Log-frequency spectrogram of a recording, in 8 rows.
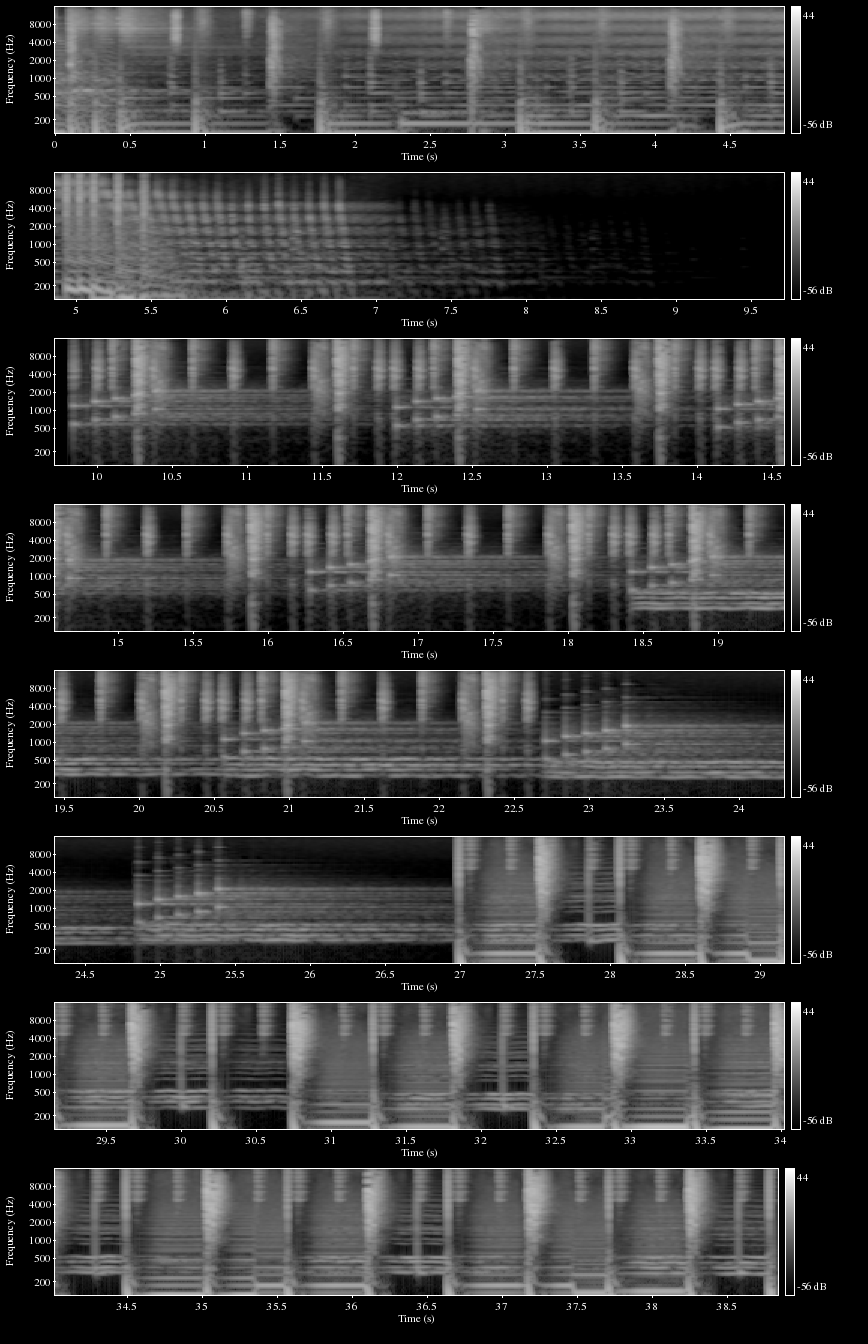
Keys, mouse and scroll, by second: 2.0 shift+click, 3.7 space, 4.6 click, 4.9 click, 5.0 middle click, 5.5-6.1 ctrl+scroll up 4, 6.7 ctrl+click, 8.2-11.7 drag, 12.3 Delete, 14.5-15.8 drag, 15.9 space, 17.2 click, 17.7 click, 19.0 ctrl+d, 20.1 shift+click, 21.5 ctrl+KP_Subtract, 22.7-23.2 ctrl+scroll down 2, 23.6 ctrl+space, 24.7 ctrl+click, 25.2-25.7 ctrl+scroll up 2, 26.6-27.1 ctrl+scroll down 2, 27.5 ctrl+space, 28.5 scroll up 4, 29.0 space, 29.5 click, 31.3 d, 32.3-34.9 drag, 35.3 click, 36.5 d.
